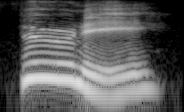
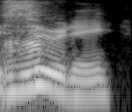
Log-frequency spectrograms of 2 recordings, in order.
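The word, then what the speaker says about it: SUNY: that is here's here's the here's the deal Sunni as we we pronounce it right so we say Sunni uh Sunni State University of New York has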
